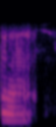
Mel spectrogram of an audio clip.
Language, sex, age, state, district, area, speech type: Manipuri, female, 60+, Manipur, Imphal East, rural, conversation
